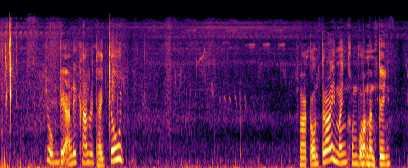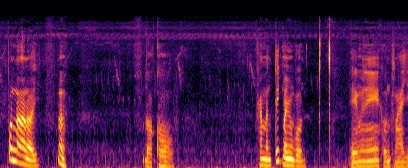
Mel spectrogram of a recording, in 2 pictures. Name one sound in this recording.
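A man talks close to the microphone, with animation.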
